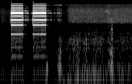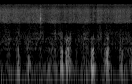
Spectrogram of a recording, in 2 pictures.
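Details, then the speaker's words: ThermoGlide thermal ablation for cervical pre-cancer, training demonstration: two sharp electronic beeps over quiet room noise; a longer beep marks treatment complete, and the probe is held in place while the unit cools before removal. "foreign with that longer beep the treatment is now complete I will hold this in place as the unit cools down before removal"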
